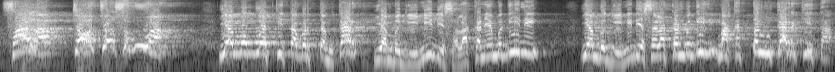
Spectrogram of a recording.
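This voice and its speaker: A male preacher giving a joking, emphatic sermon to an audience in a large hall, sometimes shouting. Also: very high-pitched, very animated, normal speed. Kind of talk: humorous sermon. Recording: echoey hall, faint noise.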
